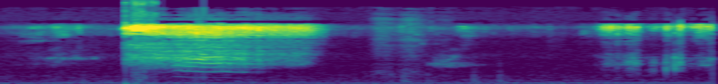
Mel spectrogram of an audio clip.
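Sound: person blowing their nose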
